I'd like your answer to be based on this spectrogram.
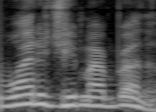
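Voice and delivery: squeaky, demanding, confronting voice. Retelling confronting a man in a pool hall while everyone laughed; squeaky voice. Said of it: "my voice was squeaky".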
